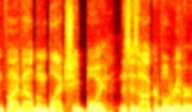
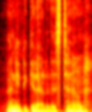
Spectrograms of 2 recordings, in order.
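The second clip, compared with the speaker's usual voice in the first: muttered aside; 8 semitones lower, 7 dB quieter, faster than usual. Acted.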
